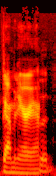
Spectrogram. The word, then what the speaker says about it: Dominaria: Dominaria. – It's coming out. – Yeah. – Did I say that? I said that right.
